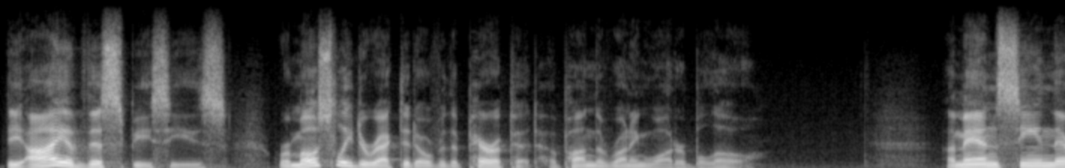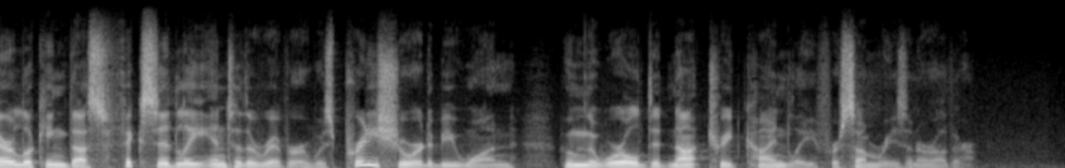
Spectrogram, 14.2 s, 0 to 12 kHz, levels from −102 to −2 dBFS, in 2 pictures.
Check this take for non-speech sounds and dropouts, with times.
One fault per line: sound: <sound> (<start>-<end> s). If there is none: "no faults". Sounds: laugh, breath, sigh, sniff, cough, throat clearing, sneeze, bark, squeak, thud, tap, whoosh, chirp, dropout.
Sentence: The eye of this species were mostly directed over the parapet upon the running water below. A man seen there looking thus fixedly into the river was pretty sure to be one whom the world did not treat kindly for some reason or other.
no faults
